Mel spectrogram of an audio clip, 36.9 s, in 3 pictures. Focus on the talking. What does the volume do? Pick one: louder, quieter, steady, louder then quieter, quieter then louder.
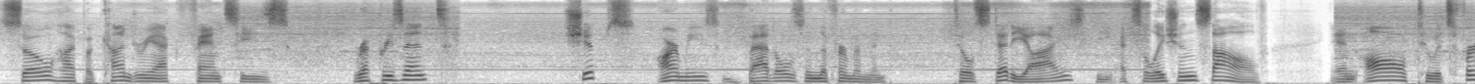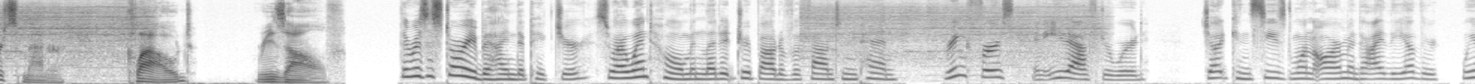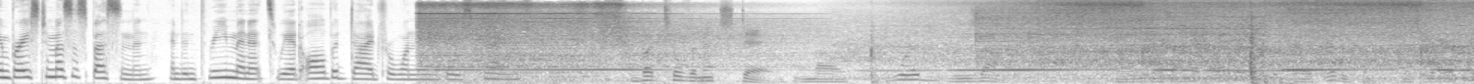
quieter.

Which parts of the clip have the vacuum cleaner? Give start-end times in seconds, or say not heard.
0.0-9.6, 28.1-36.8.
